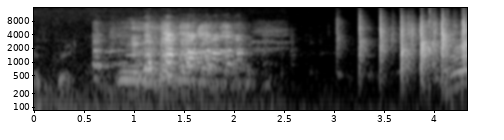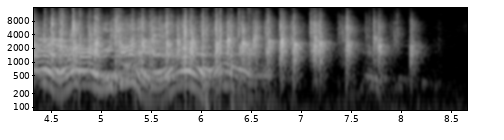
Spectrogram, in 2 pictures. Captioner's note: background laughter and clapping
